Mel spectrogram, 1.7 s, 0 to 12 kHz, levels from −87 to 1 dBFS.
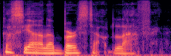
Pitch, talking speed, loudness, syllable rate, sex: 125 Hz, 140 wpm, -19 LUFS, 4.3 syllables/s, male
